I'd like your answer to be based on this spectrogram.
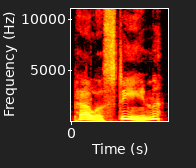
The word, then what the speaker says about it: Palestine: It's spelled Palestine, but it's pronounced Palestine.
